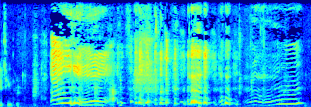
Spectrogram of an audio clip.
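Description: A baby giggles and squeals with delight close by.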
